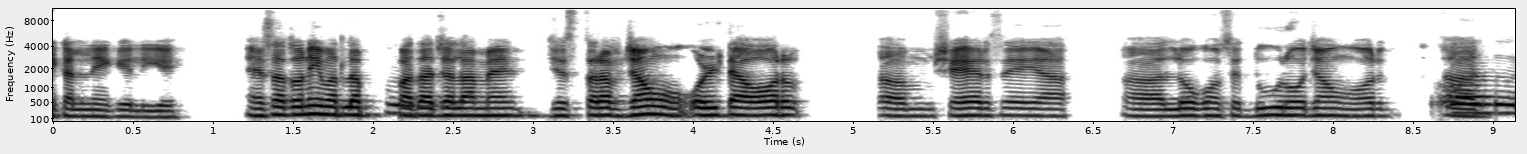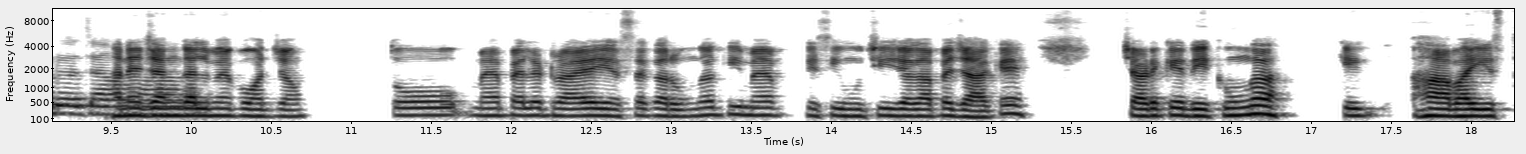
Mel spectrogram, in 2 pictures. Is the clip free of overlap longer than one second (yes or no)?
no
